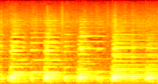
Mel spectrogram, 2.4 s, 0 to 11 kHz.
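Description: Acoustic guitar played country-blues style in a 1934 recording: a short instrumental phrase of single plucked notes between sung lines, about two notes a second, each ringing and fading.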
